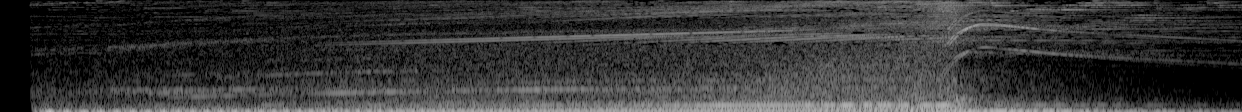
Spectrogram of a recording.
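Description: A washing machine drum in a basement spins with a steady mechanical whir and rising whine at full spin. Near the end the pitch sweeps downward as the drum slows and comes to a stop. Loud.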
